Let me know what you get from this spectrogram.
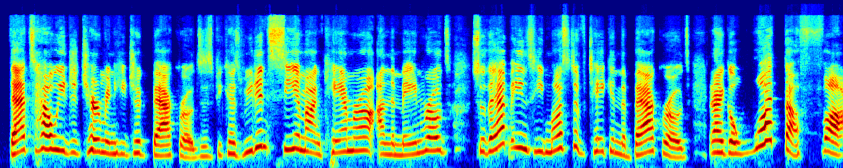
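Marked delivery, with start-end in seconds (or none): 7.4-8.4 loud, all-out hollered outburst, as loud as possible. Retelling a reaction while listening with headphones in: imitating own loud yell. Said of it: "as loud as I possibly could".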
